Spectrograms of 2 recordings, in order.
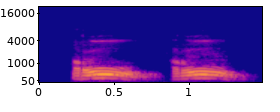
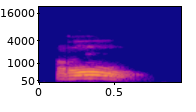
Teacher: Kemudian kondisi rok dibaca tebal yang keempat berharokat dom. Ru, ru, ini juga tebal.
